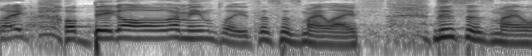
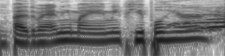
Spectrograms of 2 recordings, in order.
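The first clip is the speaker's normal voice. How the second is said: ordinary delivery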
